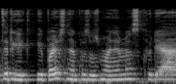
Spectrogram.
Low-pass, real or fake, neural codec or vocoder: 14.4 kHz; real; none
